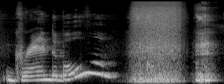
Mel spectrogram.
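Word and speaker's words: Grandible: So story starts with an cheese maker named Grandable. A lot of these names are really weird. Please bear with me. Okay. Grand like uh grand and bull as in the animal or grand i l e.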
